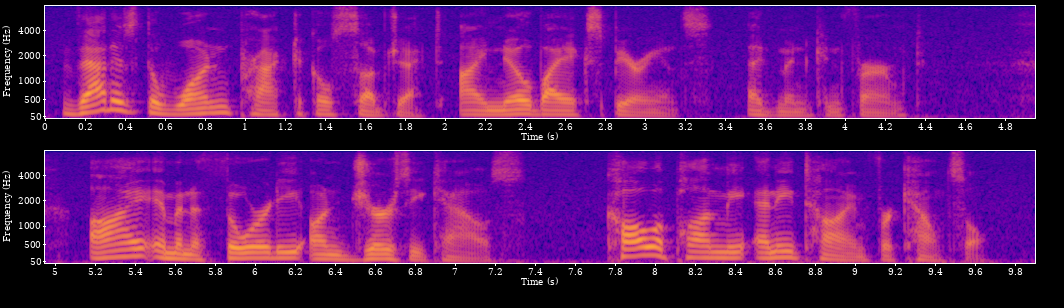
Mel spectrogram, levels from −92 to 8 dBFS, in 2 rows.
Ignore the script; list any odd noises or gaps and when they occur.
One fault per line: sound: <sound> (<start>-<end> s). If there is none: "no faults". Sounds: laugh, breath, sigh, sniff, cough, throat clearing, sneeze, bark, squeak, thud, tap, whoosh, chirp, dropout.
no faults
